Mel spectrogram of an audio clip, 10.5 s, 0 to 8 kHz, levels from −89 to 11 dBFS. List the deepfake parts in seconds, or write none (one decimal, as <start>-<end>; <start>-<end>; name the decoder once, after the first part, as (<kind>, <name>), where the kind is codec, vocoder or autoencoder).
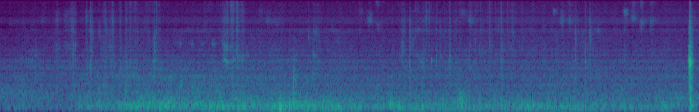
0.0-10.5 (codec, ZipCodec)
